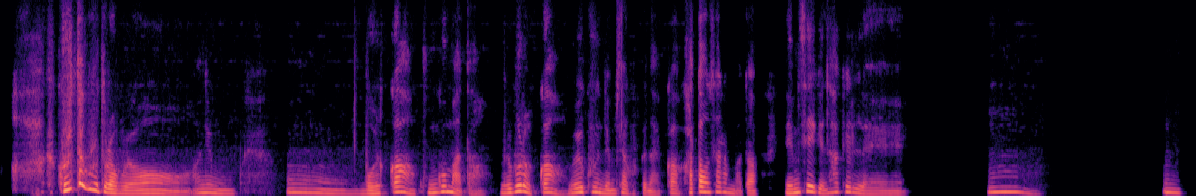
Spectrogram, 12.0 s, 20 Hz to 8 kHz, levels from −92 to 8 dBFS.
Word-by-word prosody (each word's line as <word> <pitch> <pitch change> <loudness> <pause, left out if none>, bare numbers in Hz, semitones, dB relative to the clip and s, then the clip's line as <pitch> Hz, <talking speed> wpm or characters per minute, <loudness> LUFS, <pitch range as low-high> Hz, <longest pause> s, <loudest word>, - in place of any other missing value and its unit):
아 - - -12
그렇다 310 - +8
그러더라고요. 145 - +2
아니 170 +2 -2
뭐 140 -2 -5 0.5
음 160 -7 -5
뭘까? 155 +5 +1
궁금하다. 180 - -1
왜 165 +2 0
그럴까? 185 - +3
왜 180 +4 +3
그 200 - -5
냄새가 155 -2 -2
그렇게 135 -1 -10
날까? 125 +6 -5
갔다 180 +4 +4
온 200 - +4
사람마다 175 -10 -4 0.3
냄새 180 +8 +3
얘기는 170 -7 0
하길래. 125 - -5 0.8
음. 200 -9 -3 1.2
음. 175 -3 -4
165 Hz, 255 characters per minute, -25 LUFS, 140-195 Hz, 1.2 s, 그렇다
